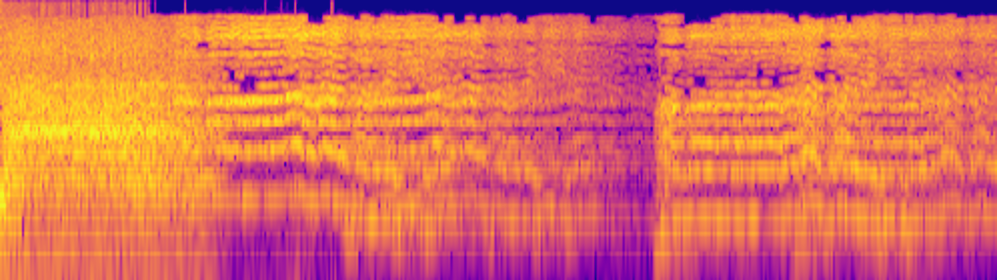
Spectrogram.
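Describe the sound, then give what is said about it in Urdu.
A crowd at a religious gathering shouts its response to the Naara-e Haidari slogan honouring Mola Ali, opening with a loud massed roar that gives way to sustained chanted voices. “اتنی پوری طاقت سے مولا علی کا اس نعرے کا جواب دینا ہے جس نعرے کو لگا کر ہم جنگوں کو جیت لیتے ہیں. نعرے حیدری,”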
